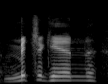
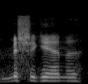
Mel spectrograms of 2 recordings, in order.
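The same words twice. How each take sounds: First: "Michigan" with a hard "ch" as in "itch"; mispronounced Michigan. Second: Said in the usual way. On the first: Retold or imitated. English host mispronouncing his home state, "Michigan" said MITCH-igan. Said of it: "mispronounce the, the name". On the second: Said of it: "instead of Michigan".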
